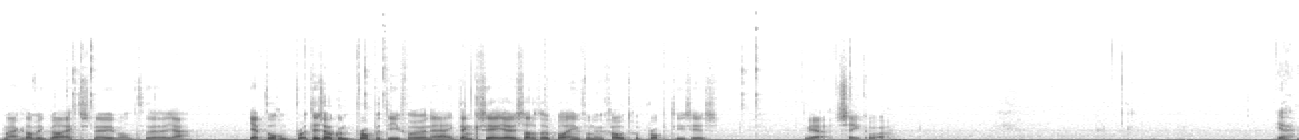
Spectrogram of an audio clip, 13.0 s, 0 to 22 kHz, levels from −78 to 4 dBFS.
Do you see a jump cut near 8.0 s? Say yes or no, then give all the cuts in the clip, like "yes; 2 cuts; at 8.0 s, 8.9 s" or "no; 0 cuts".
yes; 1 cut; at 8.0 s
